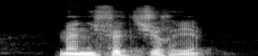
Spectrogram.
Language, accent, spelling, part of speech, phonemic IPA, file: French, France, manufacturier, adjective, /ma.ny.fak.ty.ʁje/, LL-Q150 (fra)-manufacturier.wav
- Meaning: manufacturing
